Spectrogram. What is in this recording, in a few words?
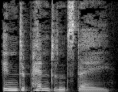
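"independence day", British English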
